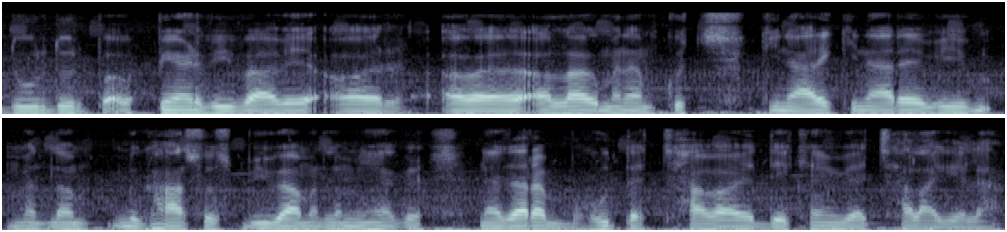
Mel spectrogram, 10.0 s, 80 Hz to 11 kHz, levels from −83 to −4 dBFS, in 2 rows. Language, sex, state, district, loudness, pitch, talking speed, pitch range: Bhojpuri, male, Uttar Pradesh, Deoria, -26 LUFS, 105 Hz, 180 wpm, 100-105 Hz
